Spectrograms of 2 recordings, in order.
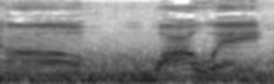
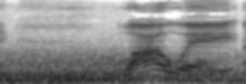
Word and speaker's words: Huawei: working with the voice over IP audio and Huawei, or it's spelled like H-A-U-W-E-I. Huawei, I believe it's a China company or Asia company, pretty much took all his stuff.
